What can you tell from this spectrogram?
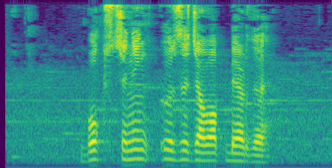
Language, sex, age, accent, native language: Uzbek, male, 18-24, Xorazm, Uzbek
